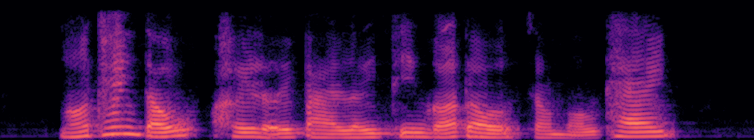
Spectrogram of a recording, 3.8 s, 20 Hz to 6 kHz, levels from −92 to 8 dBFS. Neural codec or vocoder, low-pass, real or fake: codec, 16 kHz in and 24 kHz out, 1.1 kbps, FireRedTTS-2 codec; 5.4 kHz; fake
